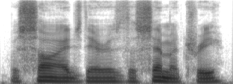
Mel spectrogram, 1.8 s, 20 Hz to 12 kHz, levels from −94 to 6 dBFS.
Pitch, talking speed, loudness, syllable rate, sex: 95 Hz, 170 wpm, -16 LUFS, 7.1 syllables/s, male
